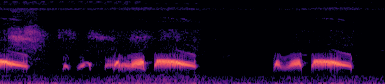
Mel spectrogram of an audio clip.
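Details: Spotted dove used as a trapping lure, giving soft broken notes, then a double note and a long sliding coo, repeated. A faint higher chirping shows at the start.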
